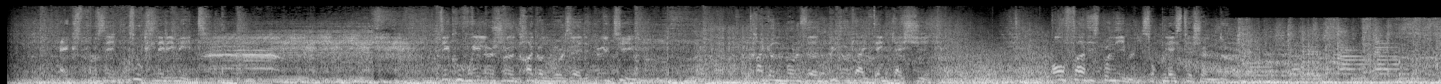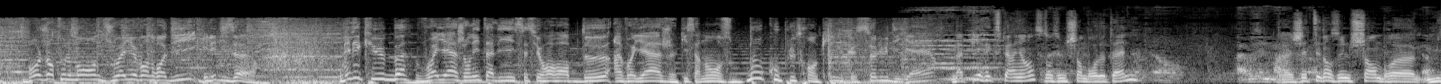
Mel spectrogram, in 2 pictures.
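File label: French Montage M, male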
